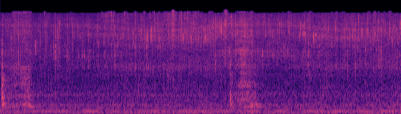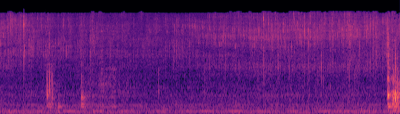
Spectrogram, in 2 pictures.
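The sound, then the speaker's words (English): Steady, even sizzling of fresh corn kernels, cut off the cob, frying in foaming butter in a pan, with a few brief stirring scrapes over the continuous crackle. “I'm going to cut it off the cob. And I'm going to add it to my foaming butter.”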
